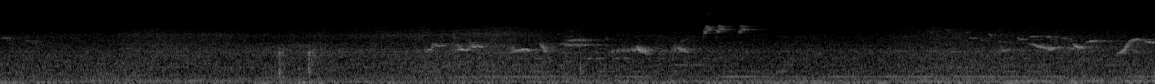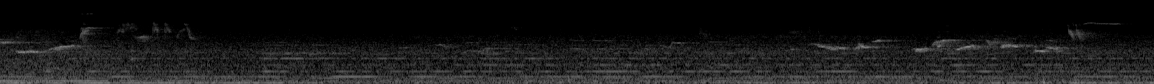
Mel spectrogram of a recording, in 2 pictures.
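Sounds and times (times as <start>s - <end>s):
low city rumble: 0.0s - 23.0s
birds chirping and twittering: 4.3s - 7.7s, 9.3s - 13.6s, 15.6s - 23.0s.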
